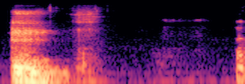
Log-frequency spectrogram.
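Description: A man coughing to clear his throat: one loud burst and a shorter, quieter one just after it.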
